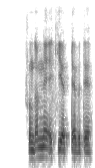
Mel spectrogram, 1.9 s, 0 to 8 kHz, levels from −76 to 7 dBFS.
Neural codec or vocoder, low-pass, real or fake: none; 7.2 kHz; real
